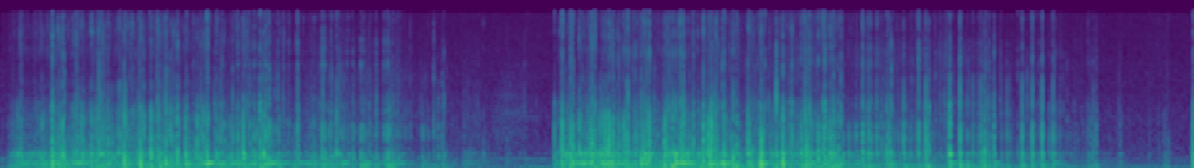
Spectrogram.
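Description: Long nails scratch a green plastic mesh net stretched over a microphone head, producing dense, low, rumbling crackle with rapid irregular scrapes. The scratching runs in two bursts, the first fading out around five seconds and the second resuming near seven seconds, each trailing off into quieter, sparse rustles.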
